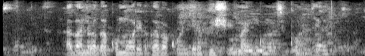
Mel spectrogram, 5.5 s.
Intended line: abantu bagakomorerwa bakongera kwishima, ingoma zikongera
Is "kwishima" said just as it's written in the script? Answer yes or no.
yes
